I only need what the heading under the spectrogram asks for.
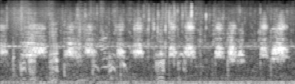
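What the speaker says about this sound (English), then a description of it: "the geese have been a little bit territorial lately" Geese call repeatedly nearby outdoors on a planting day, a run of short, nasal honks in an uneven rhythm at moderate loudness over a low background rumble.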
